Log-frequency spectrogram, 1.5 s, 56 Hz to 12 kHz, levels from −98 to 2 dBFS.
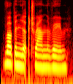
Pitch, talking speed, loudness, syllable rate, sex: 175 Hz, 205 wpm, -20 LUFS, 5.5 syllables/s, female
